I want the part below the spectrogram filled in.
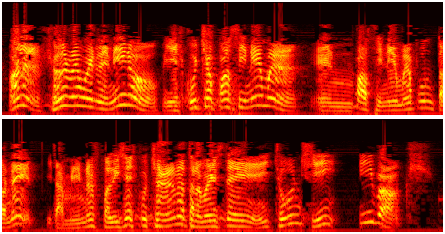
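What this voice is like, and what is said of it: Imitates a film dubbing actor's voice. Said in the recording (Spanish): “imitación del que dobla Robert De Niro ... hacemos las voces”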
